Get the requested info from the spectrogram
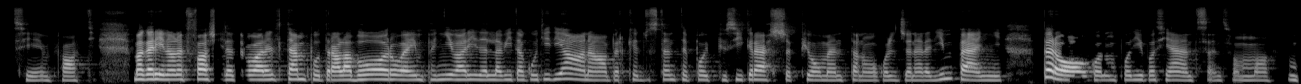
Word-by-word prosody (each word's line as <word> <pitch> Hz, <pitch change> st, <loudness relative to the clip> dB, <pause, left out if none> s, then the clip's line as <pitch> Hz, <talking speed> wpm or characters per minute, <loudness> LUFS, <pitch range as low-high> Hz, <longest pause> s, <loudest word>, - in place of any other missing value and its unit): Sì, 195 Hz, -3 st, -9 dB
infatti. 190 Hz, 0 st, -7 dB, 0.4 s
Magari 235 Hz, 0 st, +7 dB
non 225 Hz, 0 st, +4 dB
è 225 Hz, -, +1 dB
facile 230 Hz, -1 st, +2 dB
trovare 220 Hz, 0 st, +3 dB
il 220 Hz, 0 st, -6 dB
tempo 230 Hz, -2 st, +1 dB
tra 205 Hz, -1 st, +3 dB
lavoro 225 Hz, +1 st, +4 dB
e 210 Hz, -, +3 dB
impegni 215 Hz, +2 st, -4 dB
vari 215 Hz, 0 st, 0 dB
della 215 Hz, -1 st, -2 dB
vita 210 Hz, 0 st, -4 dB
quotidiana, 225 Hz, -2 st, -1 dB
perché 200 Hz, +2 st, -9 dB
giustamente 210 Hz, +2 st, -9 dB
poi 205 Hz, -1 st, -8 dB
più 205 Hz, -, -14 dB
si 215 Hz, +3 st, -8 dB
cresce, 210 Hz, -2 st, -2 dB
più 205 Hz, +1 st, -6 dB
aumentano 195 Hz, 0 st, -6 dB
quel 195 Hz, 0 st, -8 dB
genere 195 Hz, 0 st, -5 dB
di 195 Hz, -, -9 dB
impegni. 200 Hz, -7 st, 0 dB, 0.4 s
Però 210 Hz, -, +6 dB
con 205 Hz, 0 st, -5 dB
un 200 Hz, -1 st, -11 dB
po' 210 Hz, +1 st, -7 dB
di 215 Hz, +1 st, -6 dB
pazienza, 200 Hz, -2 st, -6 dB
insomma, 190 Hz, +1 st, -11 dB, 0.2 s
un 205 Hz, -2 st, -8 dB
po' -, -, -59 dB
210 Hz, 175 wpm, -23 LUFS, 195-225 Hz, 0.4 s, Magari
